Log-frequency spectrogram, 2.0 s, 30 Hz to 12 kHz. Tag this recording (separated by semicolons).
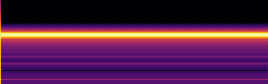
1kh; sound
